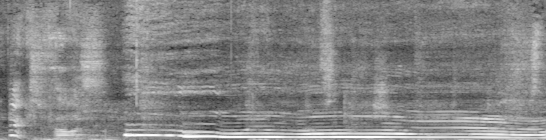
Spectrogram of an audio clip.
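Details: Siberian Husky Key during his usual morning talk, likened to riding an invisible motorbike: after a few short yips, a long steady tonal howl starts higher, steps down and holds a gently wavering, slowly falling pitch for three seconds.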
